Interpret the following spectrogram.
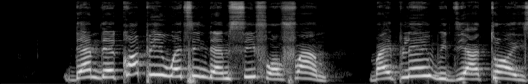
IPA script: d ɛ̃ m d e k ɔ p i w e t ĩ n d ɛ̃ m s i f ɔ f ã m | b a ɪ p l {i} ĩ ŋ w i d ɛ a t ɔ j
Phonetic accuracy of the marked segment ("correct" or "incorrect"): incorrect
